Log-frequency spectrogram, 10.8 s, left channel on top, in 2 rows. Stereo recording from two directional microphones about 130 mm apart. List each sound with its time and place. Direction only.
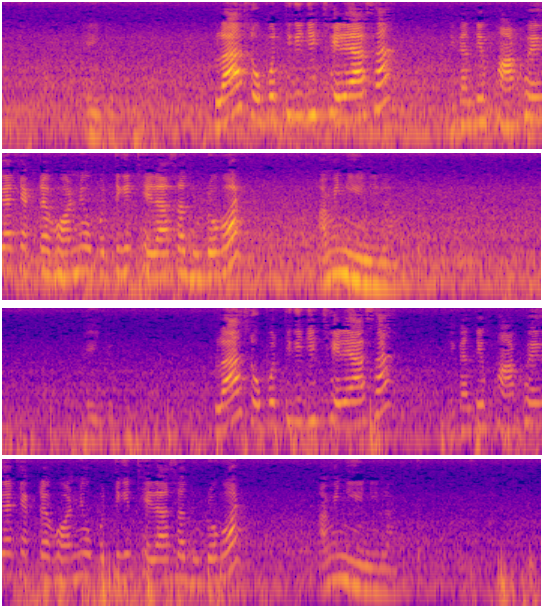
2.1 s a woman's voice: 25° right (ahead or behind)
